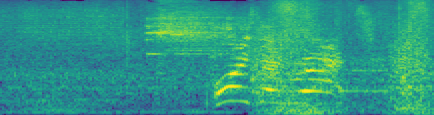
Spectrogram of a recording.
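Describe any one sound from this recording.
A magic staff blasts out a roaring burst of fire.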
